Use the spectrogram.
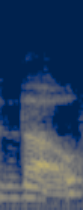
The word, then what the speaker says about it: though: I'm referring to though which of course has a silent GH at the end why don't you say gah and you need to be able to say those are silent letters and so we don't say them and you also need to be able to say and the OU in that word says o because it does and there's quite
